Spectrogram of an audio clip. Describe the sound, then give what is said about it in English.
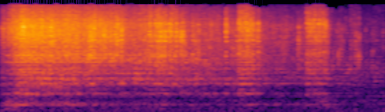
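A newly installed flushing toilet in a home's new bathroom gives a loud, rushing gush of water that holds strong, then gradually tapers off. “Artie Kamroff now has a bathroom with a sink and a flushing toilet.”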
